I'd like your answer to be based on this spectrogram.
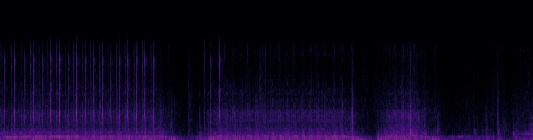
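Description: Sewing machine running a steady, fast stitch around a curve on a jacket's front lining. It stops briefly twice before resuming, loud and close, with no talking.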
